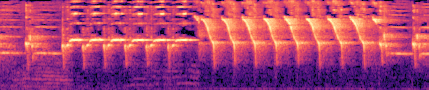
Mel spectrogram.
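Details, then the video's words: Spanish Timbrado canary song with tight rolls, a recording used to tutor and stimulate other canaries: brief sharp notes, a run of quick repeated metallic notes, then loud downward-sweeping notes repeated about five times a second. "SUARA KENARI SPANISH TIMBRADO TEMBAKAN NGEROLL RAPAT COCOK BUAT MASTERAN DAN PANCINGAN KENARI ANDA"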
